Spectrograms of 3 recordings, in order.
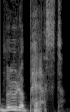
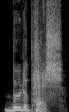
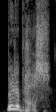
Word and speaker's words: Budapest: is the the ST is actually pronounced sh. So it's Budapesh. Budapesh.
